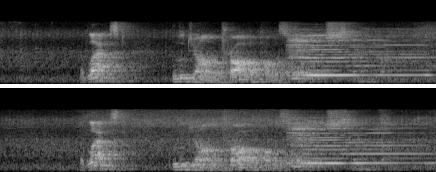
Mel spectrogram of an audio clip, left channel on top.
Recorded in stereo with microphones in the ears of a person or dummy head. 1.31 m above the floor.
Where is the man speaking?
5° right (ahead or behind), 1.2 m; by 3.9 s 70° left (ahead or behind), 4.5 m.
